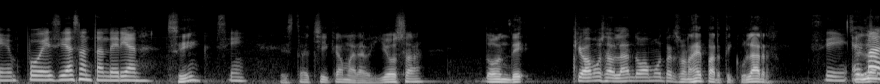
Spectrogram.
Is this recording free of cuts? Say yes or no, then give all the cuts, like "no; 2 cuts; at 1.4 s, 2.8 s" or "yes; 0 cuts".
no; 3 cuts; at 2.6 s, 5.7 s, 6.6 s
